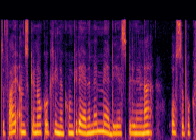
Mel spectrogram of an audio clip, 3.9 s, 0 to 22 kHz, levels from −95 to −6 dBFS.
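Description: Speech with two brief held sounds at 2.97–3.02 s and 3.40–3.44 s: each a short stall from a late packet, where the jitter buffer ran dry and stretched the last sound, with nothing lost. The call path's band limit around 12 kHz fits a super-wideband Opus setting.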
